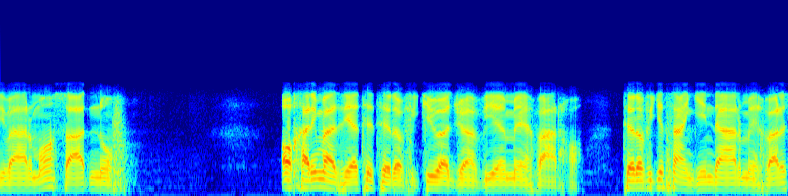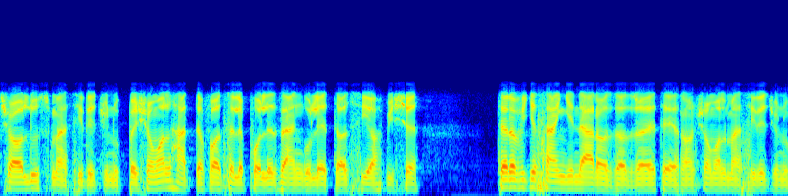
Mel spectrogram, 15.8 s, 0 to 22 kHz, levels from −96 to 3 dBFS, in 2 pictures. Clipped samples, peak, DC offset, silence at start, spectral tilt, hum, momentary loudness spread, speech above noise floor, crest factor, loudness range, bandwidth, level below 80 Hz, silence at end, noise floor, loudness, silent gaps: under 0.1%; -4 dBFS; under 0.1%; 0 s; -2 dB/octave; none; 6 LU; 48 dB; 20 dB; 2 LU; 4.7 kHz; -56 dBFS; 0 s; -73 dBFS; -24 LUFS; none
